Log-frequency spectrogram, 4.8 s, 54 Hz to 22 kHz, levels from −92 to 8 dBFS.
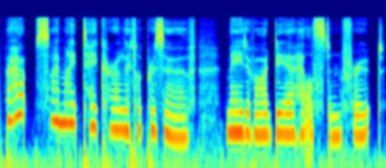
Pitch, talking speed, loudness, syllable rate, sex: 210 Hz, 175 wpm, -20 LUFS, 4.6 syllables/s, female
